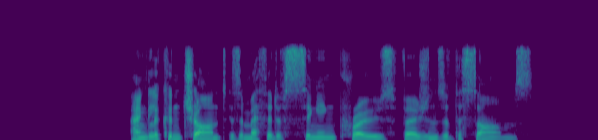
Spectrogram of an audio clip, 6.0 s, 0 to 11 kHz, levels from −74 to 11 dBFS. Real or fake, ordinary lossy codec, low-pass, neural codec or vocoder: real; none; 7.2 kHz; none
